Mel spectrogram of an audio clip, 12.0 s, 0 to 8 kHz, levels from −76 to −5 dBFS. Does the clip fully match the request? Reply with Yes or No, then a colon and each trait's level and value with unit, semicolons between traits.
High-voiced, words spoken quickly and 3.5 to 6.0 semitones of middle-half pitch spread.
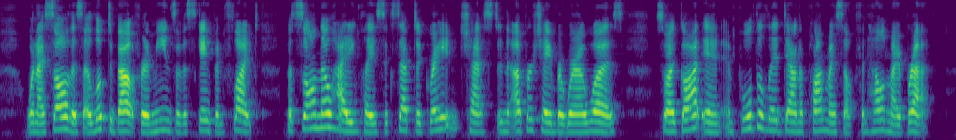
No: high, 205 Hz; fast, 230 wpm; average, 2.8 semitones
